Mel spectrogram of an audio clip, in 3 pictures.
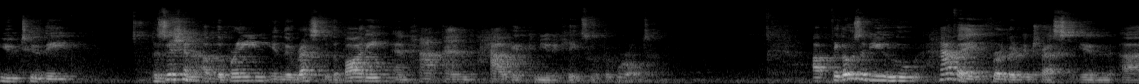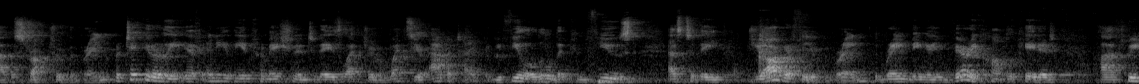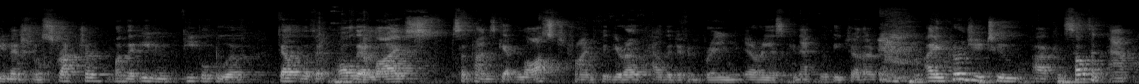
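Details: Adult male speaker; normal speech.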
